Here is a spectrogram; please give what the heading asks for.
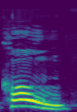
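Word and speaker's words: comb: হয়নি যেমন চিরুনি ইংরেজি চিরুনি ইংরেজি আমরা বলি কম্ব আসলের আসলের চিরনীন ইংরেজি হচ্ছে খোম যেমন সি এর সাউন্ড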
